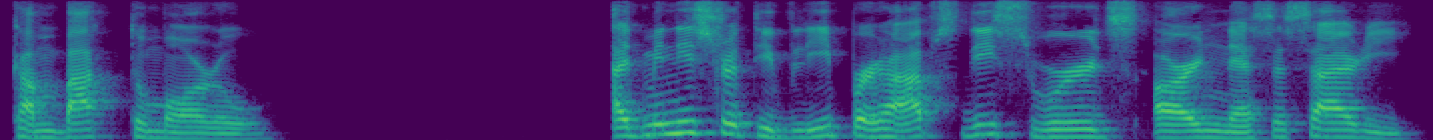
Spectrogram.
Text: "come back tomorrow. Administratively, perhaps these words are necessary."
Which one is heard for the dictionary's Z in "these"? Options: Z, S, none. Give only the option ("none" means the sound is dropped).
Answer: S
